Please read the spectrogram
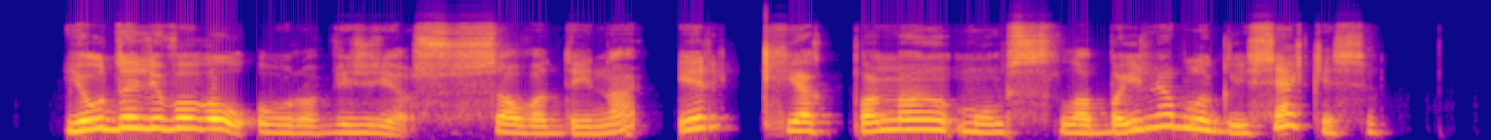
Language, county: Lithuanian, Vilnius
